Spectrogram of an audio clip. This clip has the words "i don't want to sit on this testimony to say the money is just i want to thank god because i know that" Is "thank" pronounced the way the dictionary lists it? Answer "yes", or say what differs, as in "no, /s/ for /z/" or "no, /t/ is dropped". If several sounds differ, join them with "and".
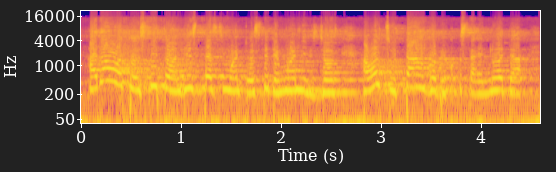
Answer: no, /t/ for /θ/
